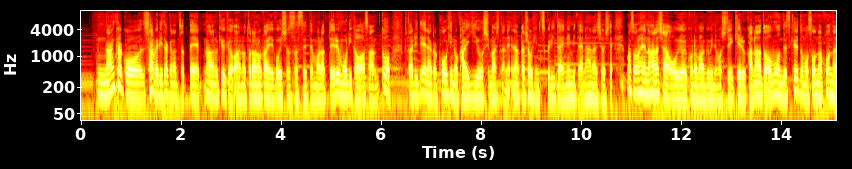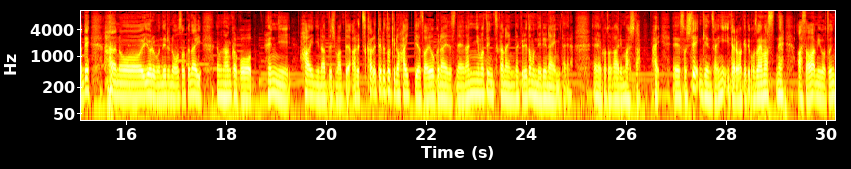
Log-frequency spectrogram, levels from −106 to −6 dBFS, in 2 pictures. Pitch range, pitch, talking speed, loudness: 110-130 Hz, 115 Hz, 470 characters per minute, -19 LUFS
